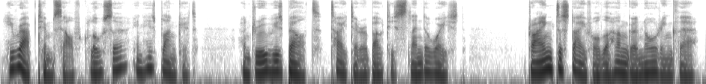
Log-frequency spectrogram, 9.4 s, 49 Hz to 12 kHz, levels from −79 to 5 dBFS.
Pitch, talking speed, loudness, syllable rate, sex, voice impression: 100 Hz, 145 wpm, -19 LUFS, 4.4 syllables/s, male, very masculine, adult-like, slightly soft, cool, slightly refreshing, sincere, calm, kind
